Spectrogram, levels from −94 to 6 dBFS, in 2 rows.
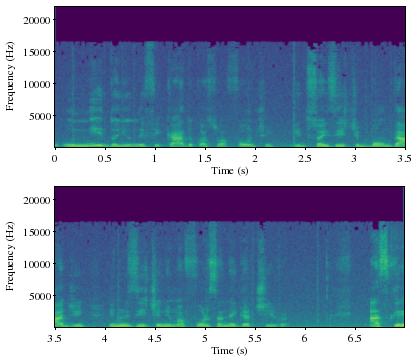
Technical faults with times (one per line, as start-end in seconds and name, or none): none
